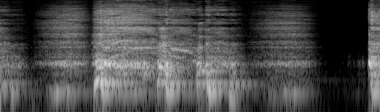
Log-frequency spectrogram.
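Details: Wet, wheezy, chesty productive cough during a spring cold: several harsh, rattly, phlegmy coughs in quick bursts with some wheeze on the chest in the morning.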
